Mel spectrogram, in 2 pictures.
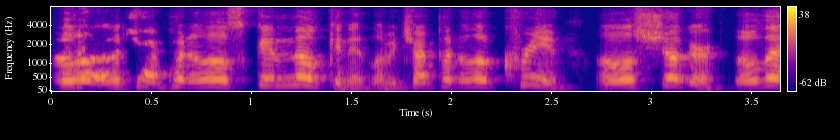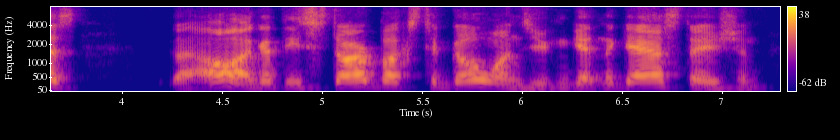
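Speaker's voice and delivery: high, quick, laughing eager voice; eager coffee convert. Retold or imitated. Wrestler discovering coffee flavors, giddy and high. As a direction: play a new fan giddy about every option.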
